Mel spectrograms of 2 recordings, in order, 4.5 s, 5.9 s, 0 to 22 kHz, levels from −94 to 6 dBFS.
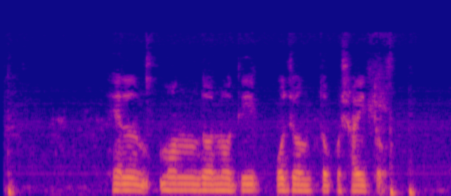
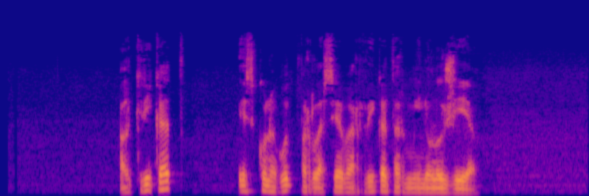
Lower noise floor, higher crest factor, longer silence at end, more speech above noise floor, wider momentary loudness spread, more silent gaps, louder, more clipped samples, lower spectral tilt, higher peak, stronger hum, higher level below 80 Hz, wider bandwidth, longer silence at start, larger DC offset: second, -61 dBFS vs -68 dBFS; second, 14 dB vs 20 dB; second, 0.35 s vs 1.15 s; second, 33 dB vs 41 dB; about the same, 11 LU vs 10 LU; neither; about the same, -30 LUFS vs -28 LUFS; neither; first, -9 dB/octave vs -6 dB/octave; second, -16 dBFS vs -8 dBFS; neither; first, -48 dBFS vs -54 dBFS; second, 7 kHz vs 10.5 kHz; second, 0.05 s vs 1.2 s; neither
